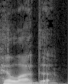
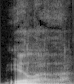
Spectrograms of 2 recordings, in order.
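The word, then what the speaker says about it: Ελλάδα: Os gregos chamam a seu próprio país algo como Helada. Helada, que já foi Elas. Eh, aquele primeiro som pronunciado, mas pronto, é é lada, não tem nada a ver com Gresso.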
